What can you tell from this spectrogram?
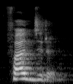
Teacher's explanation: جیم بھی حروف قلقلہ میں سے ہے، ساکن ہے، تو اس میں ہم نے قلقلہ ظاہر کیا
